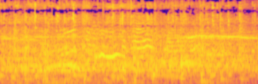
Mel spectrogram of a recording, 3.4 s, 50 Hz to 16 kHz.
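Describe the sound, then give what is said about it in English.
A dense outdoor crowd in the streets of New York City on Saturday, November 7th, celebrating the U.S. election results, fills the air with steady cheering and overlapping shouts, loud and continuous, with whoops and voices rising above a constant roar. “People were dancing and beeping in the streets and in the parks.”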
